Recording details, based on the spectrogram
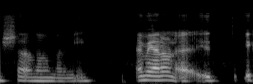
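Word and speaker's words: עמי: Ami. Yeah. But it's it's Hebrew. The my people. Ami. Yeah. Ami. Okay. All right. The Lord of hosts is his name. Shalom. Ami.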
